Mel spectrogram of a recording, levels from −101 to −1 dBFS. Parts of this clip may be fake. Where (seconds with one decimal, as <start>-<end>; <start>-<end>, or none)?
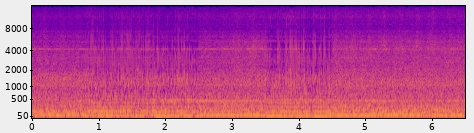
0.8-2.5; 3.5-4.5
